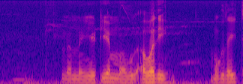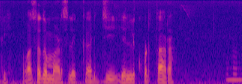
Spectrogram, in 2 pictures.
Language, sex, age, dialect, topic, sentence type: Kannada, male, 25-30, Dharwad Kannada, banking, question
